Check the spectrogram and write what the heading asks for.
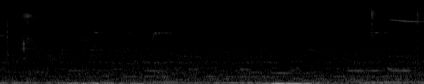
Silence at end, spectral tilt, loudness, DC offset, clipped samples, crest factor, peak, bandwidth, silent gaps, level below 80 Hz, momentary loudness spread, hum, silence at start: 0 s; -3.5 dB/octave; -54 LUFS; under 0.1%; under 0.1%; 16 dB; -30 dBFS; 16 kHz; none; -56 dBFS; 5 LU; none; 0 s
